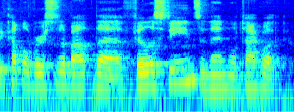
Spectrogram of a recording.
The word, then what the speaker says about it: Philistines: Philistines. How did we tell you to remember it, Taylor? Christine. Yes.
